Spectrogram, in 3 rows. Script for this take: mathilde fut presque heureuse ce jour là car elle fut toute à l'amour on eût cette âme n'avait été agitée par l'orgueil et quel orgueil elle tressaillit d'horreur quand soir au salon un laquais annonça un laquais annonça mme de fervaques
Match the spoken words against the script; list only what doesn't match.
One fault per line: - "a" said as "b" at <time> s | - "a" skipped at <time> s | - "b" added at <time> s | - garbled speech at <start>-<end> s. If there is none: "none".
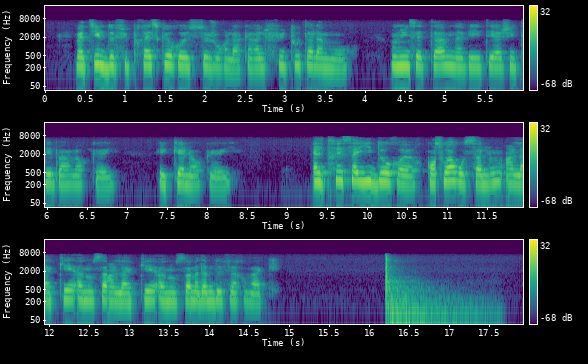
none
